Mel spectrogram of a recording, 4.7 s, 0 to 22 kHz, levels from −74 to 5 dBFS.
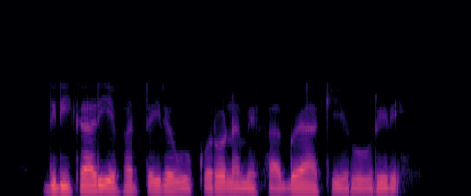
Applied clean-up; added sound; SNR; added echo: none; none; none; none.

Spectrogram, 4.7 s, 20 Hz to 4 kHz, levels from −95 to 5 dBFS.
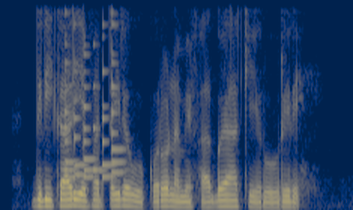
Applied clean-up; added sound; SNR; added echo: none; Ringtone / Keyboard (musical); 9 dB; none.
